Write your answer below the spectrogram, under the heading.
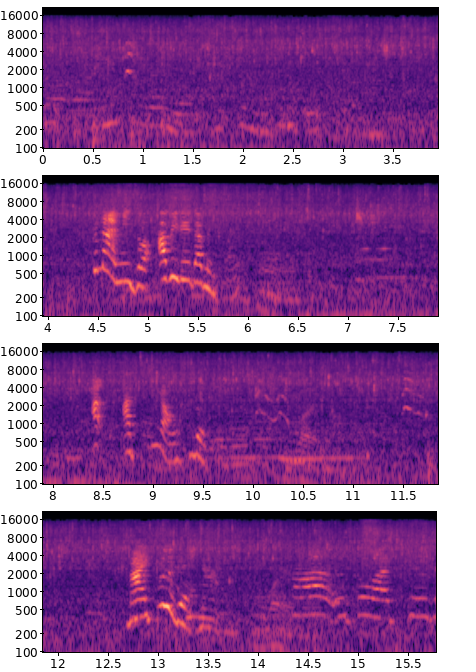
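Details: An Asian small-clawed otter at Oji Zoo, near closing time, gives bursts of high, squeaky whines over trickling water.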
